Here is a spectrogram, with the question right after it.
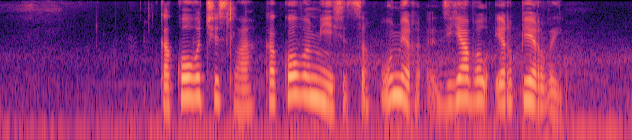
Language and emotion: Russian, neutral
